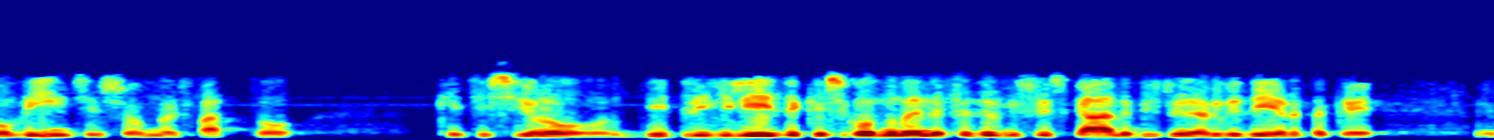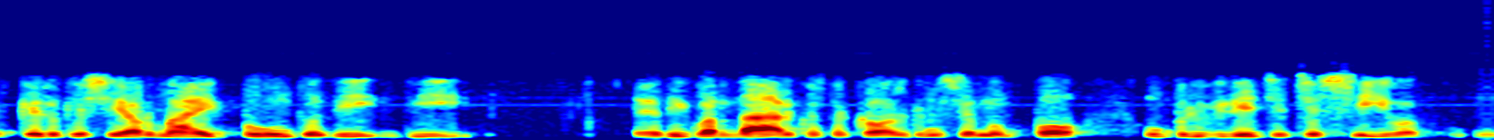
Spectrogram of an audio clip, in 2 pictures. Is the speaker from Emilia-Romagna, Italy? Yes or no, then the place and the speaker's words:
yes; Modena, Emilia-Romagna, Italy; Comunque io sono di Modena e sono felicissimo di abitare a Modena, perché amo fondamentalmente la mia città.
